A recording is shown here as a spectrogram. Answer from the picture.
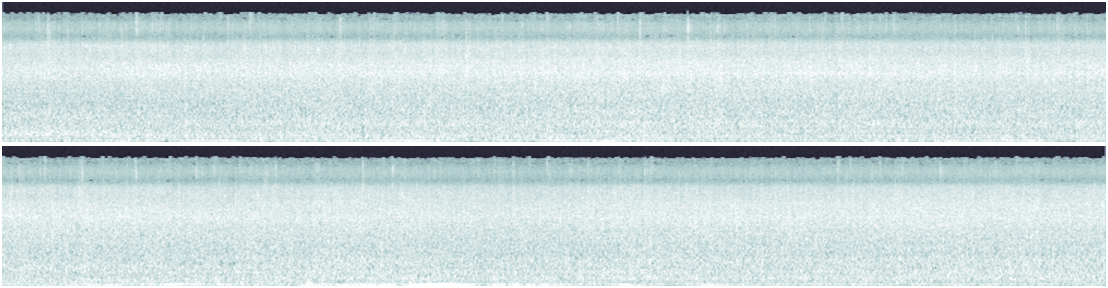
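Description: Steady rain falling on a puddle and wet concrete pavement: an even hiss of many drops splashing on water. Low rumbles come and go underneath, strongest about two-thirds of the way through.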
